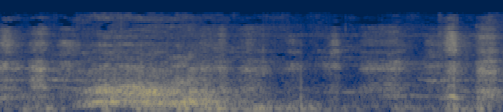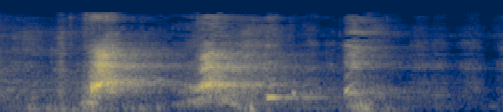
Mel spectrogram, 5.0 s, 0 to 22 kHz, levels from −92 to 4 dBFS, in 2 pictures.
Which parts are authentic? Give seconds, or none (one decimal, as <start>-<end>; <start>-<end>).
0.0-2.6; 3.1-5.0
